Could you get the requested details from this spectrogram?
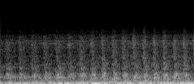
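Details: Diesel farm tractor run low on fuel: steady rhythmic cranking that never catches or fires, fuel-starved with air in the fuel line; later started by towing with a chain and popping the clutch.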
